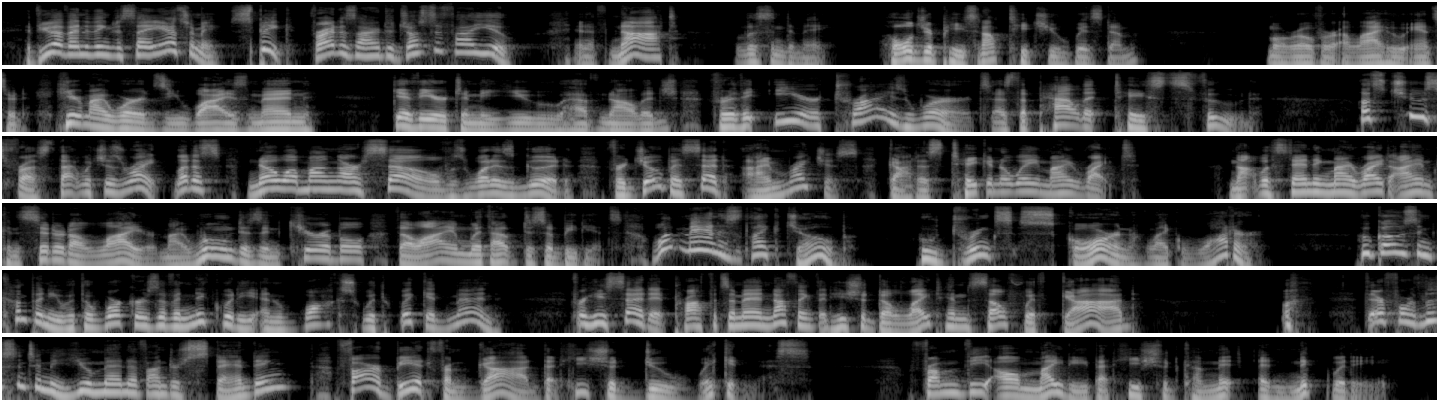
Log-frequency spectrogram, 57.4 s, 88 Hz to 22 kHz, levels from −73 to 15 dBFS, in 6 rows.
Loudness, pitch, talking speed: -20 LUFS, 150 Hz, 175 wpm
